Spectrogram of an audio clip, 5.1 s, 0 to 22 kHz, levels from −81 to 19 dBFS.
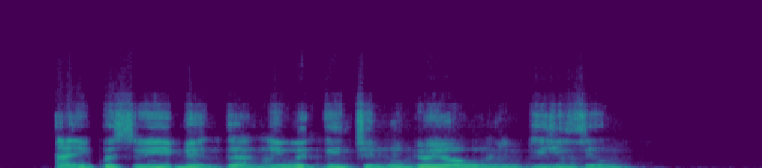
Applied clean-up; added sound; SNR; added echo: neural mask model DeepFilterNet 3.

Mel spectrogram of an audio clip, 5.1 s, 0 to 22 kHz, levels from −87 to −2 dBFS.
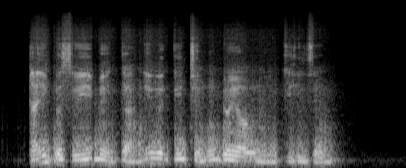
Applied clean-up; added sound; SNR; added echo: neural mask model RNNoise.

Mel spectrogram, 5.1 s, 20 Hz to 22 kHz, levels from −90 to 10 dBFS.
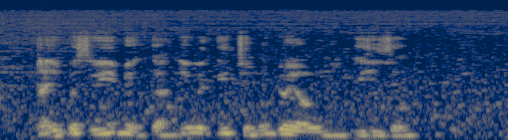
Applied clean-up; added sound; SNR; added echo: classical method Wiener filter.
